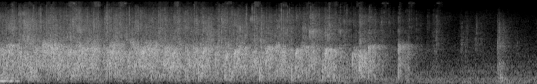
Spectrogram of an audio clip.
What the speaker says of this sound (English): Another round of applause for Professor.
